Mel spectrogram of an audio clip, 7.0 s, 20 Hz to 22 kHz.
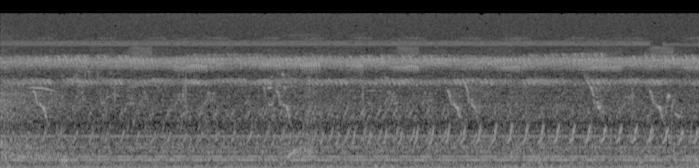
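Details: Many crickets still calling in the early morning at sunrise in Kruger National Park on 10 March 2024: steady, high, shrill ringing trills throughout, with quick descending bird notes and a rapid series of short chirps from other birds.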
